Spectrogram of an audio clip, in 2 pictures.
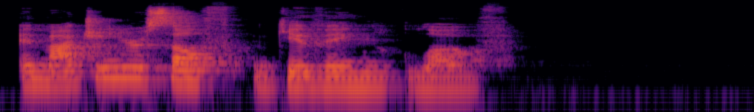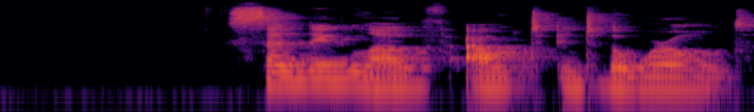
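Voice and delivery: calm meditation voice with long, unhurried pauses; guided meditation. Acted. Yoga teacher guiding viewers to open up to love, calm meditation voice. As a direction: ease them through each breath, leaving silence between phrases.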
